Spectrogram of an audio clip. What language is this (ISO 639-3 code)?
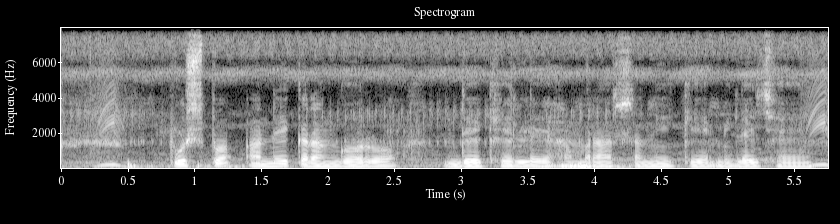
mai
